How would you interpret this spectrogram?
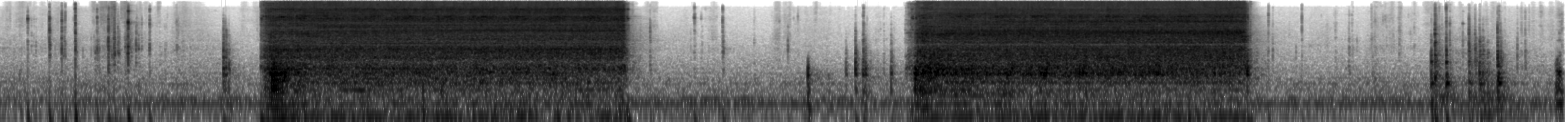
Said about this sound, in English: We're going to go ahead and remove these two bolts.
